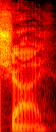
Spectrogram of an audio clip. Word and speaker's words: Shai: what everybody calls him his name is spelled s h a i that's why I said shy but I always say shy too like so you're not wrong but I like correcting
